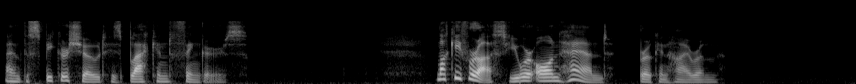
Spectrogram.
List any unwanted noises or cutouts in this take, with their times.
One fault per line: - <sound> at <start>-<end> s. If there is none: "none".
none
